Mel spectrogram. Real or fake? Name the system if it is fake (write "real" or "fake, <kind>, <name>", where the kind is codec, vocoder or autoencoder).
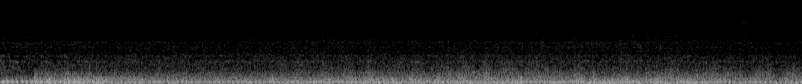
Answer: real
